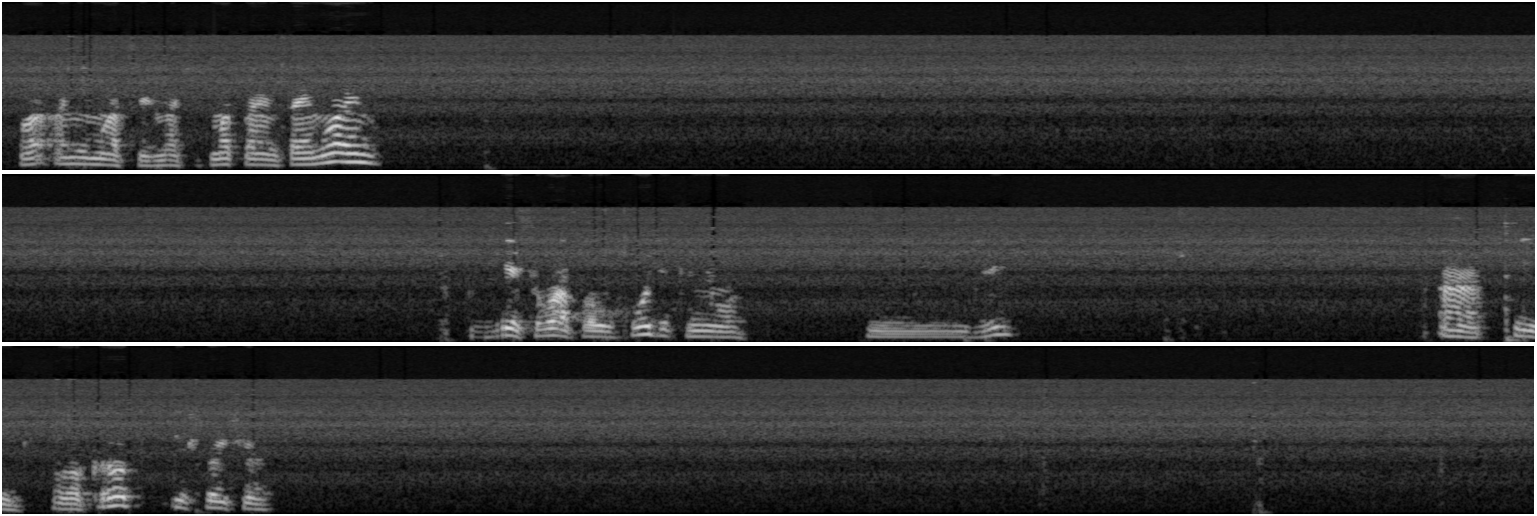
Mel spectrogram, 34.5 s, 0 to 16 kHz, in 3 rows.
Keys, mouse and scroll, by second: 1.3 middle click, 3.7-14.9 drag, 18.8 g, 22.0 a, 22.7 i, 24.4-32.4 drag.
